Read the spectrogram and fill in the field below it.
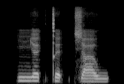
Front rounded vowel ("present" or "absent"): absent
